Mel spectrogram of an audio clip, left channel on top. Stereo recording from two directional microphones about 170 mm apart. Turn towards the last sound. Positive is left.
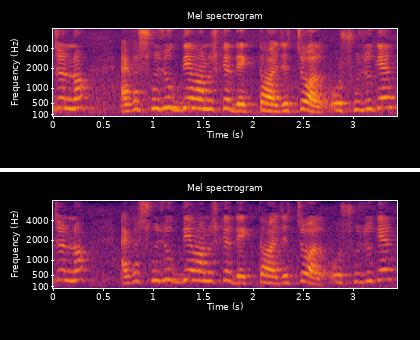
turn(degrees=-5)  # may be behind; listen again after turning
